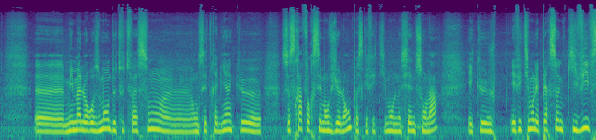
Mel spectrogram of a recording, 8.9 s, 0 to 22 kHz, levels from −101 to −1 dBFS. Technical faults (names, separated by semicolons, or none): none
